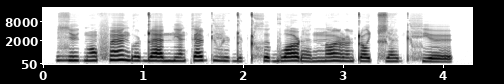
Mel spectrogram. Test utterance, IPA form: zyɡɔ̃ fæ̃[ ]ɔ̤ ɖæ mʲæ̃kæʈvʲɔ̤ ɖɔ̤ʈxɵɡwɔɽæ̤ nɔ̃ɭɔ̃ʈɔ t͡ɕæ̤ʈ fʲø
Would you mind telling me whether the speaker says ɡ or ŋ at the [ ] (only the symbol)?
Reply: ɡ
